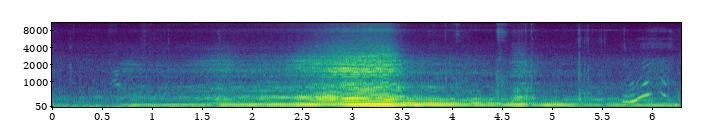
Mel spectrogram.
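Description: A motor vehicle passing close by: its engine hum and road noise swell over about two seconds, peak near the middle, and fade away.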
